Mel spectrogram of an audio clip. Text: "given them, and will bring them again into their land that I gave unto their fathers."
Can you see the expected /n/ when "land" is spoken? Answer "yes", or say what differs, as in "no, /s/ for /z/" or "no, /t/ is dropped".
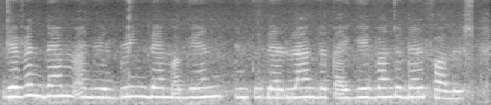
yes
